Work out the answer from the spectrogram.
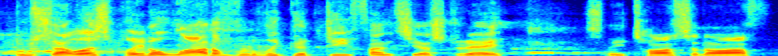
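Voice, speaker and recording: A man giving excitable live play-by-play radio commentary on a basketball game, his voice rising on big plays. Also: on the high side. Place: live at a high school basketball gym. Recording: clear background noise, gym ambience.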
